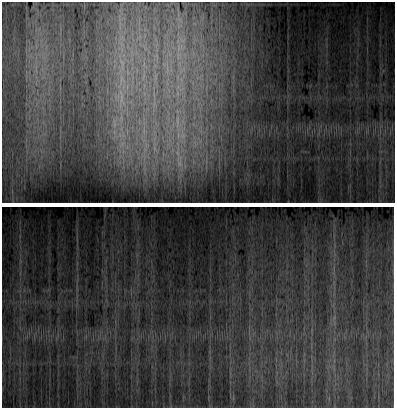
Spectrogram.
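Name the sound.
horses' hooves clip-clopping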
